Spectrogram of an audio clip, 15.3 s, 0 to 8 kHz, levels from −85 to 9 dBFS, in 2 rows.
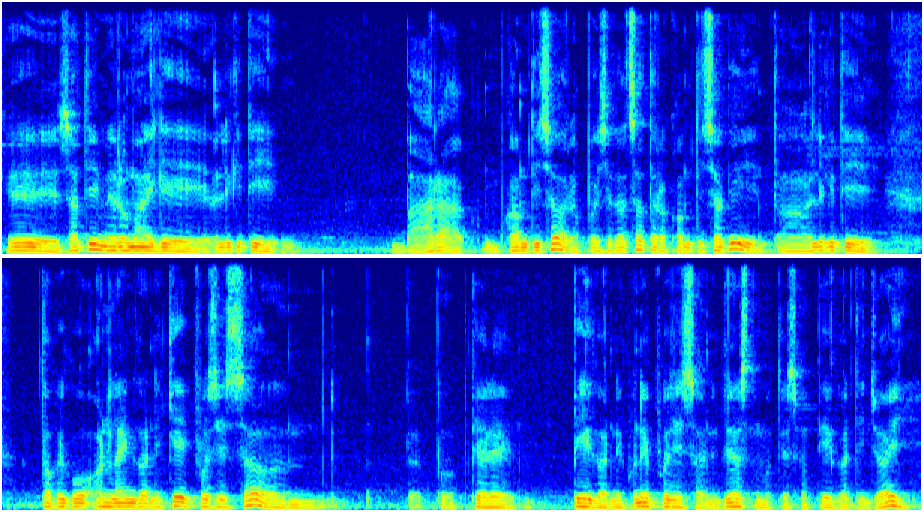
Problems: constant background noise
